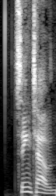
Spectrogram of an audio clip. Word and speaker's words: Tsingtao: And there's one of a girl drinking some, how do you pronounce that? Tsingtao? – Tsingtao, the beer.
